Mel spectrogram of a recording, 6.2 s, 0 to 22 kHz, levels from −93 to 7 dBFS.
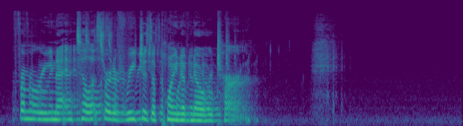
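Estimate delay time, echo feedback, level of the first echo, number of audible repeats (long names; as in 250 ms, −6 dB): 111 ms, 20%, −10.0 dB, 2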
